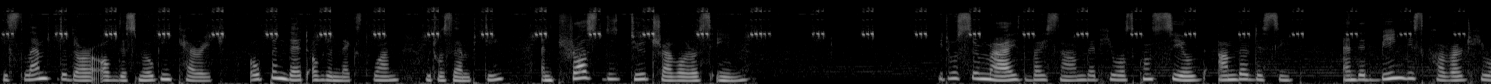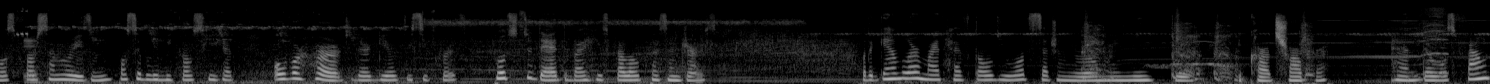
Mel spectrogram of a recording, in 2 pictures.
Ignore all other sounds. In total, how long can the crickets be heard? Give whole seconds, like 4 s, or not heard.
30 s.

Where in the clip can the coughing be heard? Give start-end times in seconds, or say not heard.
25.7-28.1.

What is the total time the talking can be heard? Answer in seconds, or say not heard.
26 s.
